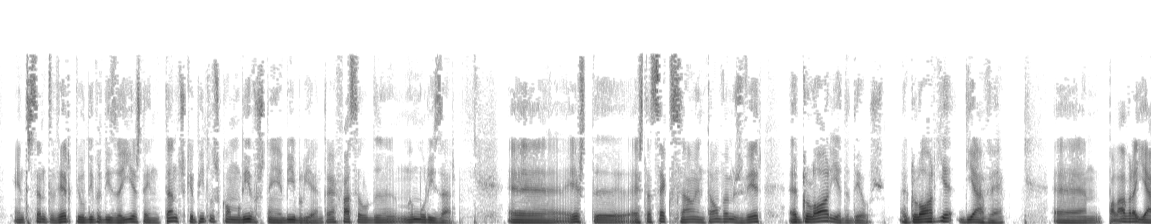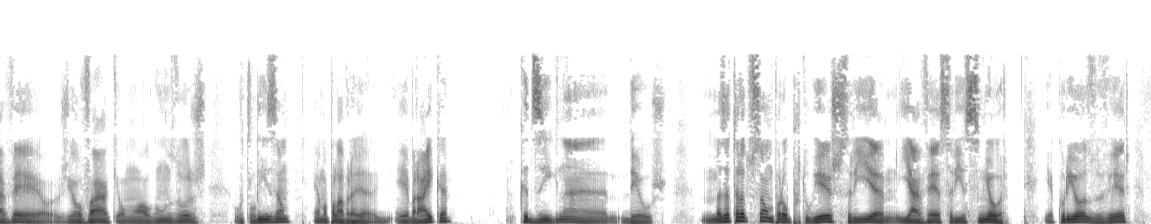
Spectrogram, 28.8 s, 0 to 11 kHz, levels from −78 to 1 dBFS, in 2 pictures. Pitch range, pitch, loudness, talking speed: 100-125 Hz, 115 Hz, -21 LUFS, 135 wpm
